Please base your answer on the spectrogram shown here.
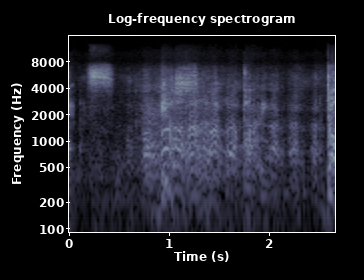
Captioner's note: laughter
